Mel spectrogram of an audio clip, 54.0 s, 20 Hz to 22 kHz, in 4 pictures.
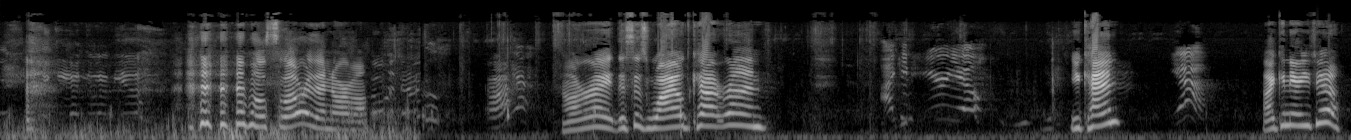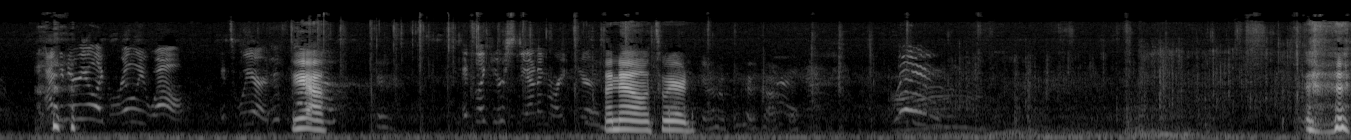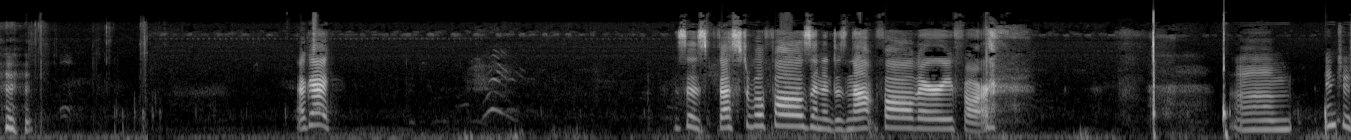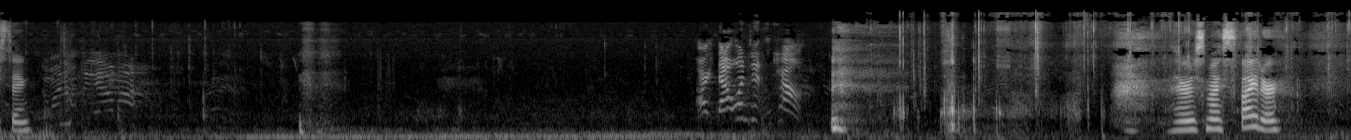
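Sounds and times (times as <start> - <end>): low rumble of metal slide: 22.7 - 26.6
child crawling on rope net: 49.6 - 54.0.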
